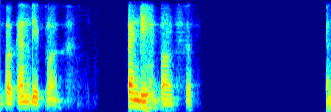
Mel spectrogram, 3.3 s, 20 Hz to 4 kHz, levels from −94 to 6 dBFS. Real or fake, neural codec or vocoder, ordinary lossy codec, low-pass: fake; codec, 16 kHz, 1.1 kbps, Voila-Tokenizer; Opus, 32 kbps; 3.6 kHz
